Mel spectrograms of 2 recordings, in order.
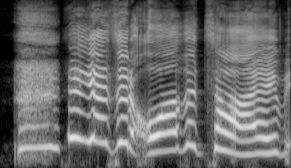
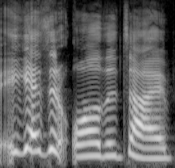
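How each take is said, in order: First: High, loud laugh through words. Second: Said in the usual way. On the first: Real, not acted. Telling the listeners about her friend, laughing hard.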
